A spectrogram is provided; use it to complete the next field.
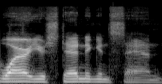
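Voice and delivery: loud, booming, big iconic movie-star voice. Joking that the Vader voice could return: James Earl Jones voice. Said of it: "you hear James Earl Jones' voice".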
